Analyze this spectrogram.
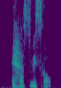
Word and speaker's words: SQLPT: And if you look up the name Sculpt, the way it's spelled, SQLPT, there is no other Sculpt in the nation or internationally.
